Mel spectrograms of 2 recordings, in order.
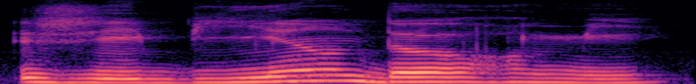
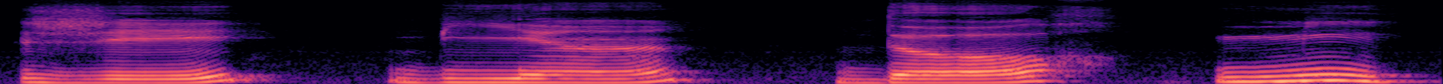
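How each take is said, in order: First: It is said at an ordinary speaking pace. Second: It is said very slowly, syllable by syllable. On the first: This is the pace learners should use. "at a normal pace" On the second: Each syllable can be followed. "very slowly so that you understand how each syllable is pronounced"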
